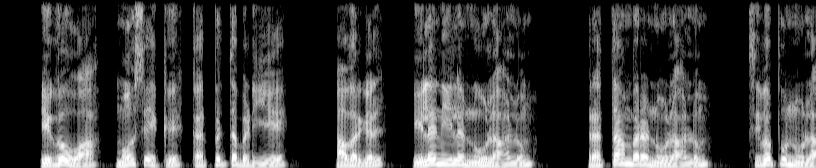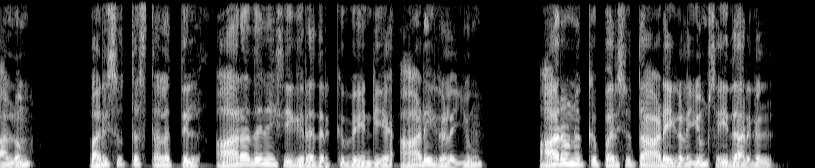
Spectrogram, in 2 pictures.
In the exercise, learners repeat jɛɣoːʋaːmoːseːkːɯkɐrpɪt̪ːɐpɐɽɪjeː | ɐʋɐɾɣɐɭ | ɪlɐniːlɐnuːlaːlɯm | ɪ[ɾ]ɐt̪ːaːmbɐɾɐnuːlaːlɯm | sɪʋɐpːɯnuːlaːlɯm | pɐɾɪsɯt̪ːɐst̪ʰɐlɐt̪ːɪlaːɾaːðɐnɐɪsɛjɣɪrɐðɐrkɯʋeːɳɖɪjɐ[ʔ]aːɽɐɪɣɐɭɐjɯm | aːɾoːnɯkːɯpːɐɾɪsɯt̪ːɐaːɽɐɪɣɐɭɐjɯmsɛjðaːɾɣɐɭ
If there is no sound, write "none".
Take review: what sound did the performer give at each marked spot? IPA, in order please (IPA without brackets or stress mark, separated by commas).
ɾ, ʔ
